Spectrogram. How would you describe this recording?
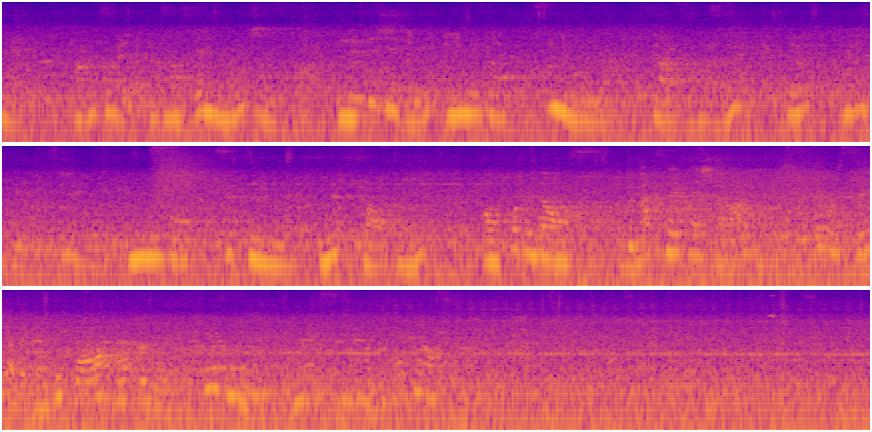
atmosphere at the station main hall, an announcement, cityscapes international: socail ambiences and topographic field recordings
